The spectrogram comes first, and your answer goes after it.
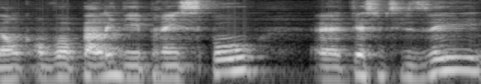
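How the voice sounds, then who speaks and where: A man speaks in a somewhat breathy voice. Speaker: college teacher. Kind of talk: lecture. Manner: hesitant, many fillers.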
